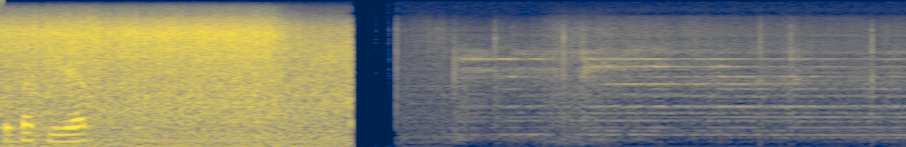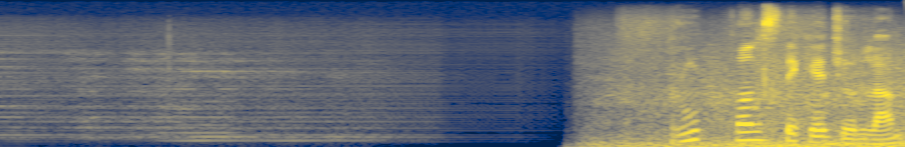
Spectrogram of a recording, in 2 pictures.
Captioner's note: sound of Nature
